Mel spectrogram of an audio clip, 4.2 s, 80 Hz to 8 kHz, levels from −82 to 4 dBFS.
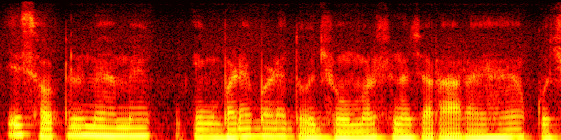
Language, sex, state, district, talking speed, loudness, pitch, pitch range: Hindi, male, Bihar, Patna, 200 wpm, -16 LUFS, 115 Hz, 110-135 Hz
